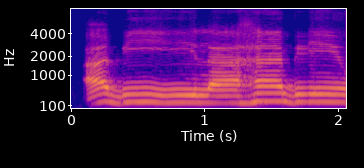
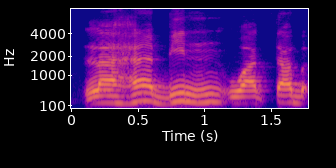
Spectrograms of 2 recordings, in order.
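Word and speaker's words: لَهَبٍ وَتَبَّ: ketemu dengan huruf wow tanwin ketemu wow maka bacanya abilahabi Ungu lahabiw uh ah jadi ada dukung lihat di atas Wow di atas Wow ini tidak ada tanda tasydid tidak ada tanda tasjid Tapi karena kita mengerti bahwasanya apabila tanwin bertemu dengan wow maka hukumnya adalah Idgham Bighunnah otomatis kita langsung akan memasukkan Abi lahabiw Ungu wacab Jadi enggak boleh lagi bacanya Abby lahabin lahabin watab salah kalau dibaca lahabin berarti dia mengilhamkan tidak boleh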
